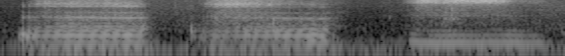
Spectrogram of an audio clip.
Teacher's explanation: The Z vibrates in that very small open space between the tongue and the upper teeth. Right in here. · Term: voiced S sound fricative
